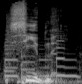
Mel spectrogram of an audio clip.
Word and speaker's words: Сидней: Традиции британской фонетики предполагают в таких случаях ударение на первый слог — Сидней. А великий и могучий на это хотел плевать, из барского плеча подарил городу аж на два ударения.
